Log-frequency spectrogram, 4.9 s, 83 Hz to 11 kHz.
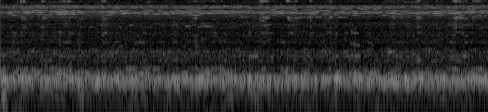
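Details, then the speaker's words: Perodua Kancil/Kelisa/Kenari/Viva (non-ABS) jacked up, handbrake released, right rear wheel turned by hand; steady mid-pitched drone, also heard driving at 60–80; likely faulty or dry-greased rear wheel bearing. "bunyi berdengung nih boleh jadi datang daripada masalah bearing lah."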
